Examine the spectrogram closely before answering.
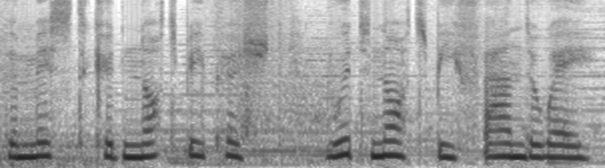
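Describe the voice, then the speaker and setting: A woman's voice: fairly high pitch, level tone, slow. A woman giving scripted, storybook-style narration for a video game over background music.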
